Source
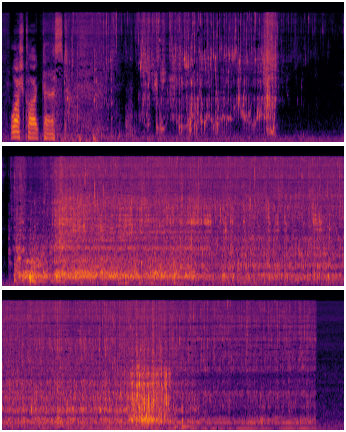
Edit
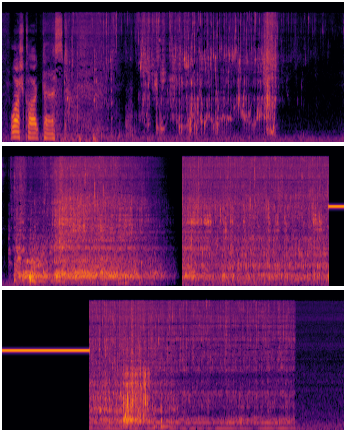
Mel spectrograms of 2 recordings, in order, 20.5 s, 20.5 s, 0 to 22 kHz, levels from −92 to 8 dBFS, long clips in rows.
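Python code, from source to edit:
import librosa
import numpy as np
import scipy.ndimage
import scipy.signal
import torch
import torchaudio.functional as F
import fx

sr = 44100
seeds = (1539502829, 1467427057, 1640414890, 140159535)

y = fx.studio_fade_out(x, sr, start_s=8.87, length_s=1.57)
y = fx.edit(y, sr, fx.bleep(start_s=13.37, length_s=2.06, hz=3700.0, db=-11.0),
    fx.cut(start_s=16.11, length_s=0.42), tone=tone)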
